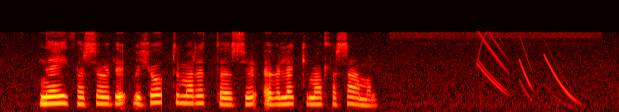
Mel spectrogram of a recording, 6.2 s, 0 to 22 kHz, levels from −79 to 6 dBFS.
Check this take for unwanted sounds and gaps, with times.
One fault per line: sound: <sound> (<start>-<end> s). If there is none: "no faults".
sound: dropout (1.6-1.7 s)
sound: chirp (4.8-5.9 s)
